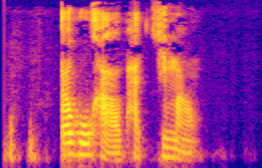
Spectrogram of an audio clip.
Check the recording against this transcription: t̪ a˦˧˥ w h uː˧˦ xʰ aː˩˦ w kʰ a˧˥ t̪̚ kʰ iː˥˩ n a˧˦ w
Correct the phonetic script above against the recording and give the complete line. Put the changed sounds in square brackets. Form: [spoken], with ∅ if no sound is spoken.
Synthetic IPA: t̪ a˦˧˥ w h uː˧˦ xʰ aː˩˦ w [pʰ] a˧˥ t̪̚ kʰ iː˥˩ [m] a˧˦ w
